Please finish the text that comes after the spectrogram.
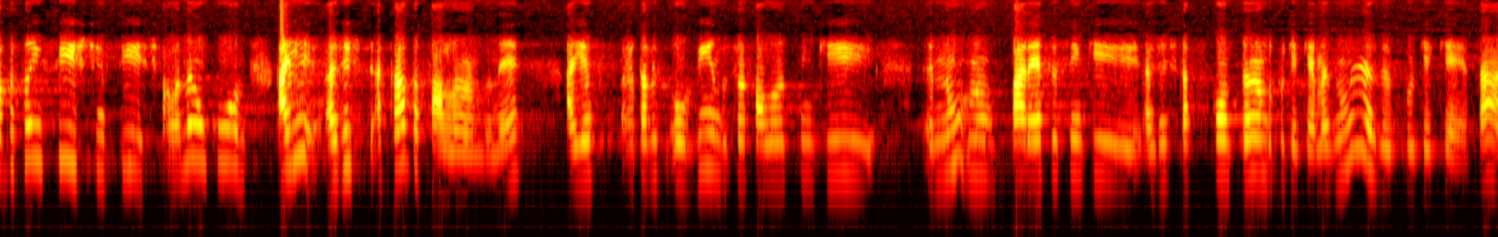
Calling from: Araguari, Minas Gerais, Brazil; Eu falo de Araguari, Minas Gerais.

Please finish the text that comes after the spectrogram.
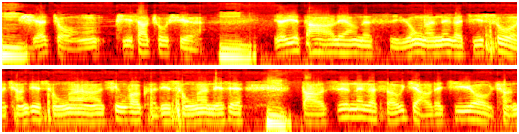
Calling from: Guangzhou, Guangdong, China; 我是广州的一位老学员。今年19岁。

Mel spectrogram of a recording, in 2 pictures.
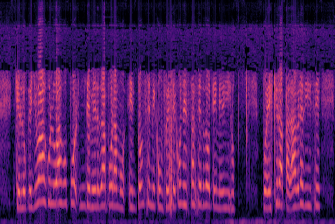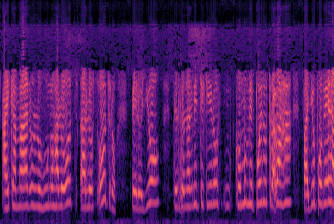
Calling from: Málaga, Andalusia, Spain; de Málaga.

